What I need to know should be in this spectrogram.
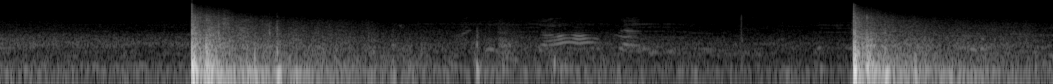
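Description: Loud firework explosions boom and echo outdoors.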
